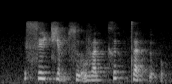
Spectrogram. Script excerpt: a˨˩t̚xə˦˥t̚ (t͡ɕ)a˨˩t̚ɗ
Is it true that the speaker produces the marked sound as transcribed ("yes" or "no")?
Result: no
